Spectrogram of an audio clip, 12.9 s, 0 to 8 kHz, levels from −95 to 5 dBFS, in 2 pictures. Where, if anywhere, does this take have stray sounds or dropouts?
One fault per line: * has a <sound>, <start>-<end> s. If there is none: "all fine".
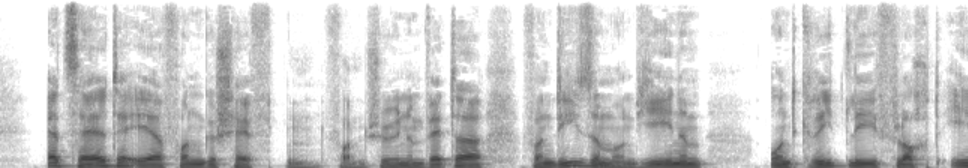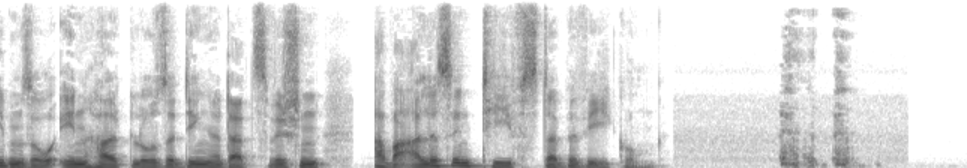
* has a cough, 11.6-12.4 s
